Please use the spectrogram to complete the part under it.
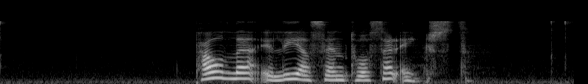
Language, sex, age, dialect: Faroese, female, 36-60, Norðurstreymoy/Eysturoy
